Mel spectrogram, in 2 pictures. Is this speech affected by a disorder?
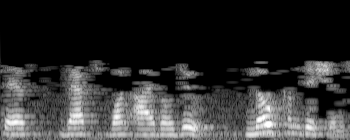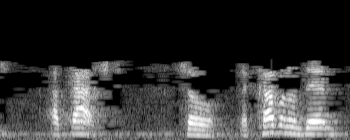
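No.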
